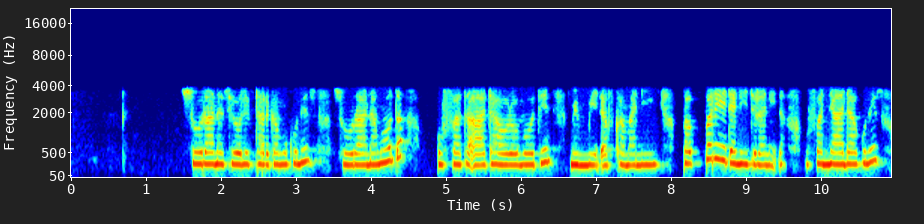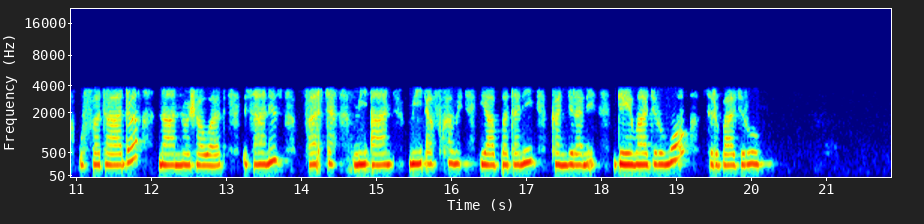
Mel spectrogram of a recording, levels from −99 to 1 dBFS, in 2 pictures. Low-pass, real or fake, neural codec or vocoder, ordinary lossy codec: 3.6 kHz; real; none; Opus, 24 kbps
